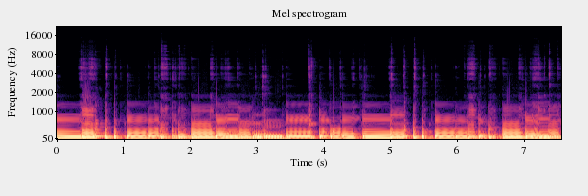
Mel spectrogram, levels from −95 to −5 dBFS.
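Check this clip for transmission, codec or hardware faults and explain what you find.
Compressed frames skipped, twice: at 1.72 s and at 4.14 s. In both places the decoder never received, or refused as damaged, whole frames of the compressed stream, so it jumped ahead. The first gap drops roughly 50 ms of sound, which fits about two frames of 23.2 ms. The second drops roughly 20 ms, about one frame. Each time the sound skips forward abruptly.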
